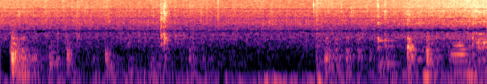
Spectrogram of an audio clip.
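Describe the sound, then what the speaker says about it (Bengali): Grated carrots sizzle in hot oil with carom and fennel seeds, a steady close frying hiss broken by a few sharp scrapes and stirring clatters. "গ্রেট করা গাজরগুলোকে আমি তেলের মধ্যে দিয়ে দিলাম"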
